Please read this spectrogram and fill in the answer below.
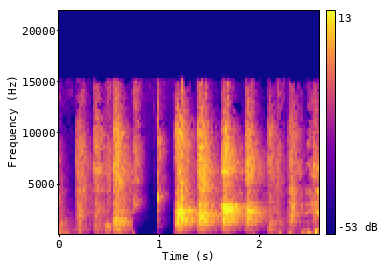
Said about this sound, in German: Applauso!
